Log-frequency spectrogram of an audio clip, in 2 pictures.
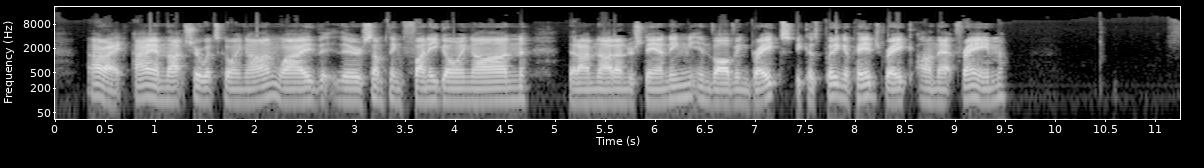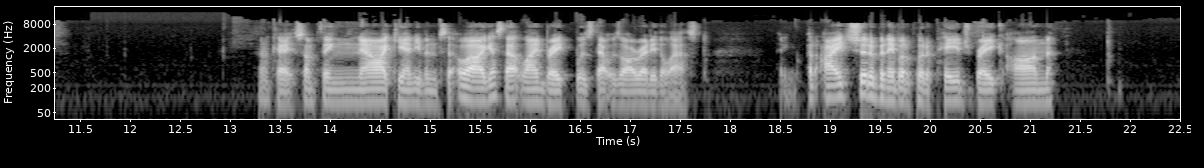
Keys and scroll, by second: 11.7 Return, 17.1 ctrl+z.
